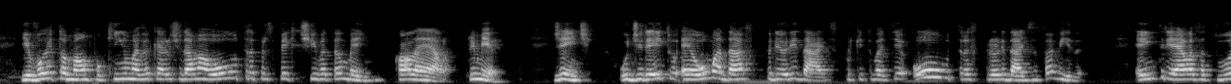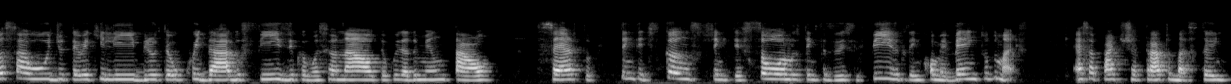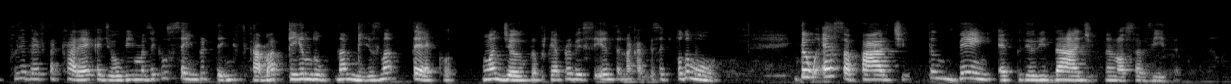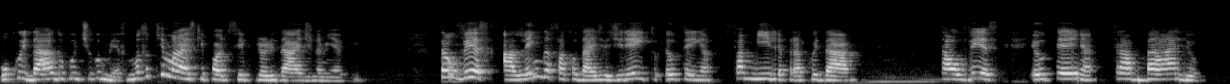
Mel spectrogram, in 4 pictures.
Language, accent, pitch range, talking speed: Portuguese, Brazilian, 205-245 Hz, 185 wpm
